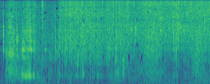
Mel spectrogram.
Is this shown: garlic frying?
yes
